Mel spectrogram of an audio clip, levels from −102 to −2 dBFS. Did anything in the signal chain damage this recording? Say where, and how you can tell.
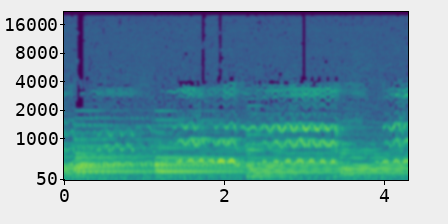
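Yes. Low bit depth without dither runs through the whole clip. Quiet passages turn gritty, with grainy distortion that tracks the sound and sits only about 25 dB down. This likely comes from a sample-format conversion that rounded to 6 bits without dither.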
